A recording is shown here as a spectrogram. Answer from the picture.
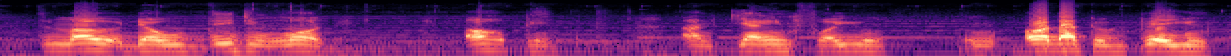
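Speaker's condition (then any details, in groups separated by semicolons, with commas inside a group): Cerebral palsy; limits movement and coordination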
